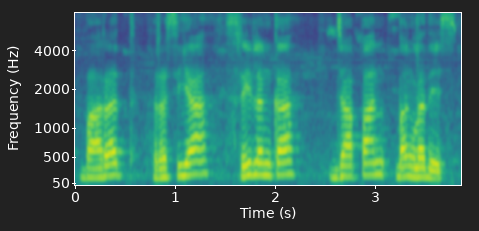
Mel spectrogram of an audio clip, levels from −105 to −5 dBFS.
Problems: constant background noise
